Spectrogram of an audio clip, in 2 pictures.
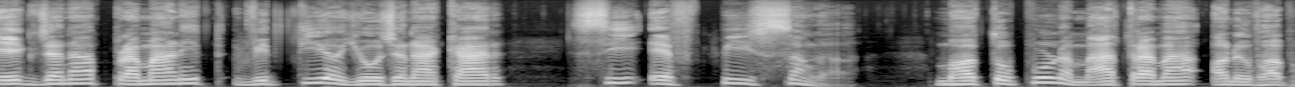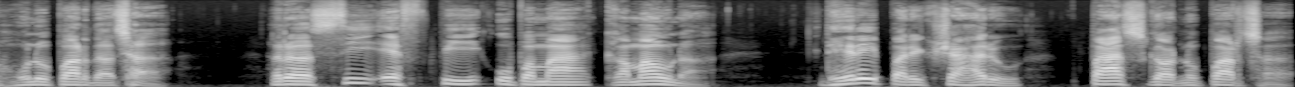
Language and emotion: Nepali, neutral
